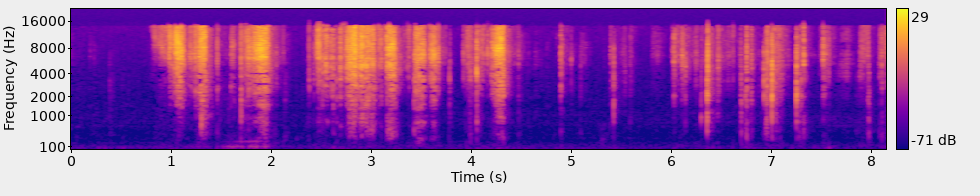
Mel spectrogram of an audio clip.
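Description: A handmade paper surprise packet being torn open by hand: several long rips over the first few seconds, then shorter, sharper rustles as the torn paper is pulled apart.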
